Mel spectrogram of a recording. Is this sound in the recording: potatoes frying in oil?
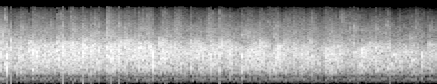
no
